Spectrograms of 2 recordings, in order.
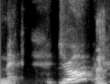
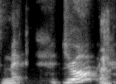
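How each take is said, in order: First: It is said imitating another person's accent. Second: The same.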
